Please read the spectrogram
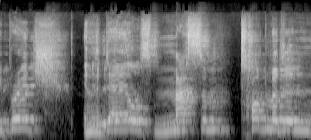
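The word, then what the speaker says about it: Todmorden: Some of the other popular ones, Sorby Bridge in the Dales, Massum, Toddan, not Todd Morton, and Nesbra.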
